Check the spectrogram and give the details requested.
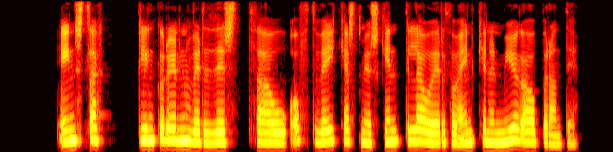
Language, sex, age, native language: Icelandic, female, 20-29, Icelandic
